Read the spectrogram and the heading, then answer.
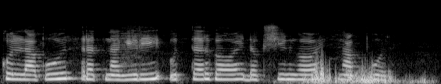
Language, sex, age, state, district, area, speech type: Goan Konkani, female, 18-30, Goa, Ponda, rural, spontaneous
